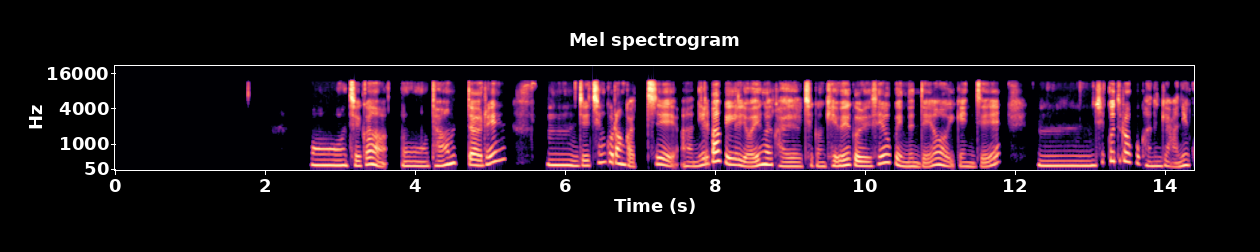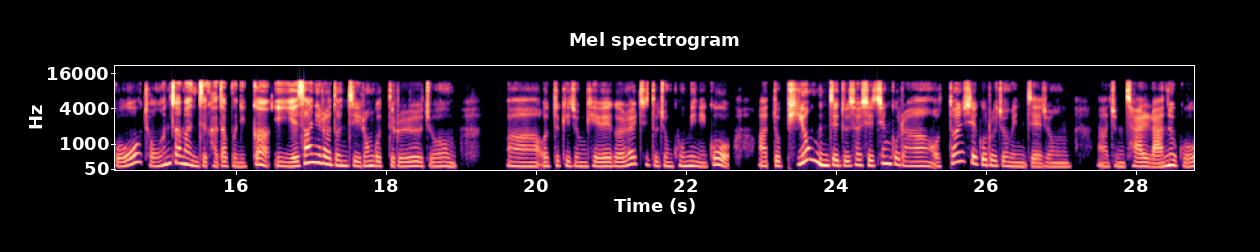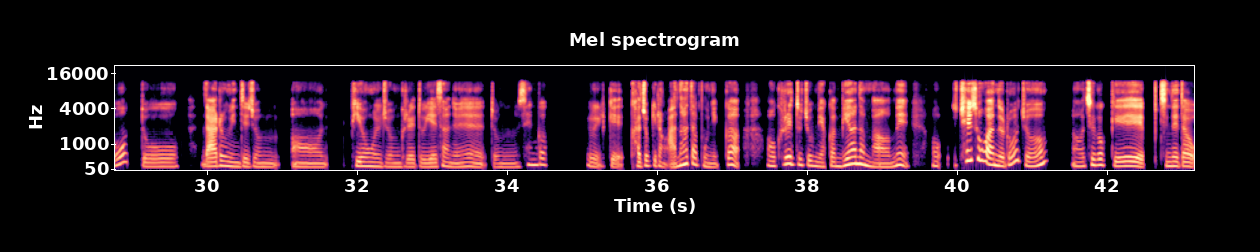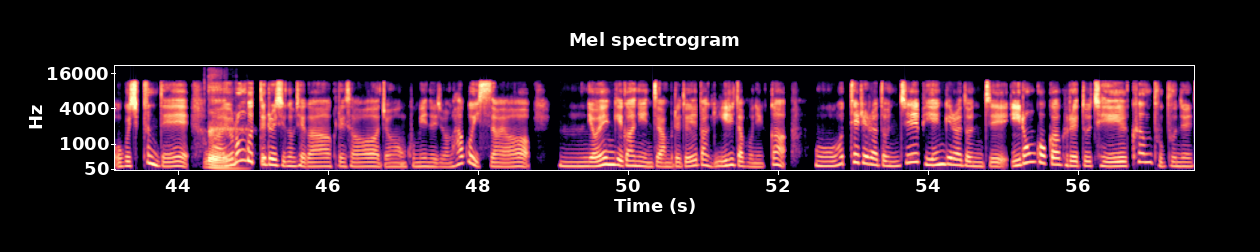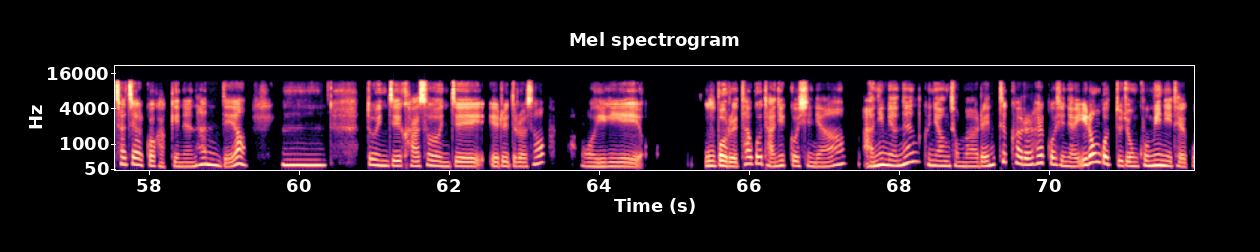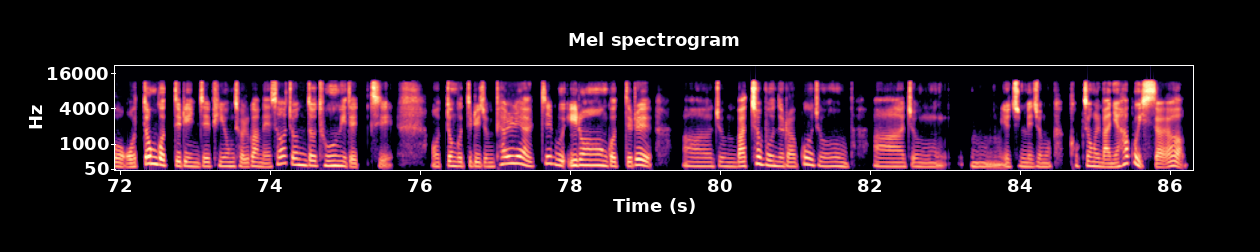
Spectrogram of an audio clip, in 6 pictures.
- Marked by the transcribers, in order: other background noise
- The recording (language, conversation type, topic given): Korean, advice, 여행 예산을 어떻게 계획하고 비용을 절감할 수 있을까요?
